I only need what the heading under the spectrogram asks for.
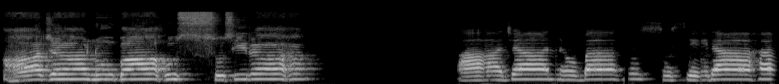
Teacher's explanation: విసర్గ సంధి అయినప్పుడు ఆ విసర్గ కాస్త లోపించి సకారం వస్తుంది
